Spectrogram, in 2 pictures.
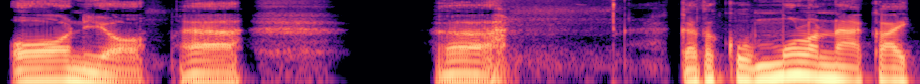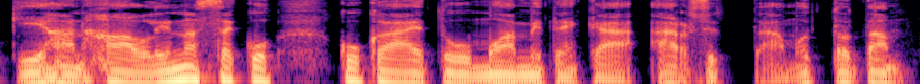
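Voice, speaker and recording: Blunt husky low-voiced middle-aged man. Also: lively intonation, darkish tone, no room sound, studio quality. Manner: blunt, colloquial, swears freely. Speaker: guest, former criminal and author. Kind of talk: casual interview storytelling.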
